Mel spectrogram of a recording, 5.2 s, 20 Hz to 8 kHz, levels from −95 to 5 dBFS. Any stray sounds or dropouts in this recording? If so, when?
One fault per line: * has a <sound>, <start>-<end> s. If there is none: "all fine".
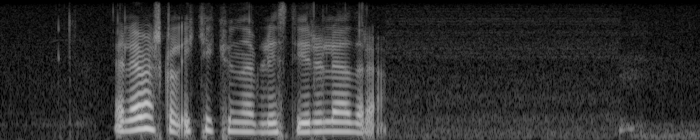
all fine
